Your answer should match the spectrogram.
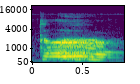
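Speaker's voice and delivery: whispered spooky growl; breathy growl. A narrator's reading. Cat trying to scare friends, whispered growl.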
